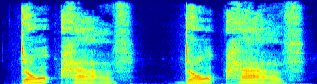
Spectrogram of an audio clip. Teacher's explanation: it's more of a stop at the back of your throat the sound cuts off very suddenly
